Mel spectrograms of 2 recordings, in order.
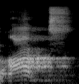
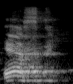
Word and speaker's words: ask: এই কথাটাকে অনেকে আস্ক বলো, আক্স, অনেকে বলো আক্স বলো। এ কে না, এখানে আছে এর পরে এস আছে, তারপরে আছে কে, অ্যাস্ক। কি উচ্চারণ হবে? অ্যাস্ক, এস এস এর উচ্চারণটা আগে হবে অ্যাস্ক।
